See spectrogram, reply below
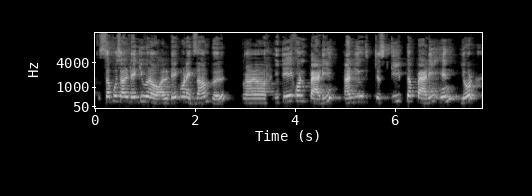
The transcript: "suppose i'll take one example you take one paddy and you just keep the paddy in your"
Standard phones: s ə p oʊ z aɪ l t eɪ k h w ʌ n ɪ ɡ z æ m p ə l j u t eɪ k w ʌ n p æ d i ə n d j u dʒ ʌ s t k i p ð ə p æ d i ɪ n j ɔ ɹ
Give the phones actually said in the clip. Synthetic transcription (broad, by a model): s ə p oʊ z aɪ l t eɪ k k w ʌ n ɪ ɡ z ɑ m p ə l j u t eɪ k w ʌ n p æ d i ə n d j u dʒ ʌ s t k i p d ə p æ d i ɪ n j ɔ ɹ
